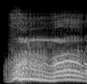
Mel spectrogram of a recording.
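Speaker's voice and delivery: high, loud answering revs; engine roar imitation. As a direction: rev back like a stronger car. Imitates BMW revving back.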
